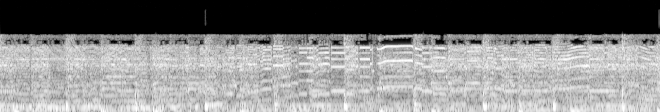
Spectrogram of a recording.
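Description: Rock music with electric guitar over a steady beat. The guitar plays a few sliding notes around the middle.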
